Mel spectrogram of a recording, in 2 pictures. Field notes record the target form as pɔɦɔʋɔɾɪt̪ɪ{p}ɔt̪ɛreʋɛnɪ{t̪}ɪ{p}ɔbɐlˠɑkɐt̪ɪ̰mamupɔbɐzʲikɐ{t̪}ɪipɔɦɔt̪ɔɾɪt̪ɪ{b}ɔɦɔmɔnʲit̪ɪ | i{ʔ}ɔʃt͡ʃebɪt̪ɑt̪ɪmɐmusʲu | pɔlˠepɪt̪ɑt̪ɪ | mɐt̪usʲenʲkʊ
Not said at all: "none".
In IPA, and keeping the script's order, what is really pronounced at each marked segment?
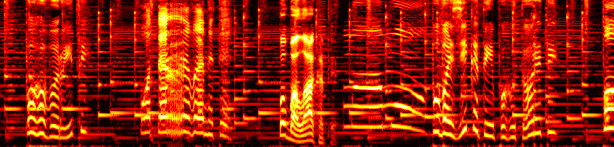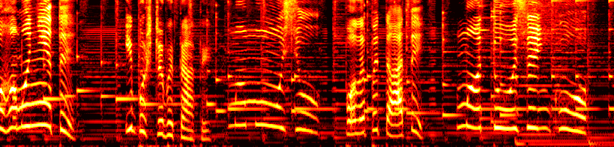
p, t̪, p, t̪, p, p

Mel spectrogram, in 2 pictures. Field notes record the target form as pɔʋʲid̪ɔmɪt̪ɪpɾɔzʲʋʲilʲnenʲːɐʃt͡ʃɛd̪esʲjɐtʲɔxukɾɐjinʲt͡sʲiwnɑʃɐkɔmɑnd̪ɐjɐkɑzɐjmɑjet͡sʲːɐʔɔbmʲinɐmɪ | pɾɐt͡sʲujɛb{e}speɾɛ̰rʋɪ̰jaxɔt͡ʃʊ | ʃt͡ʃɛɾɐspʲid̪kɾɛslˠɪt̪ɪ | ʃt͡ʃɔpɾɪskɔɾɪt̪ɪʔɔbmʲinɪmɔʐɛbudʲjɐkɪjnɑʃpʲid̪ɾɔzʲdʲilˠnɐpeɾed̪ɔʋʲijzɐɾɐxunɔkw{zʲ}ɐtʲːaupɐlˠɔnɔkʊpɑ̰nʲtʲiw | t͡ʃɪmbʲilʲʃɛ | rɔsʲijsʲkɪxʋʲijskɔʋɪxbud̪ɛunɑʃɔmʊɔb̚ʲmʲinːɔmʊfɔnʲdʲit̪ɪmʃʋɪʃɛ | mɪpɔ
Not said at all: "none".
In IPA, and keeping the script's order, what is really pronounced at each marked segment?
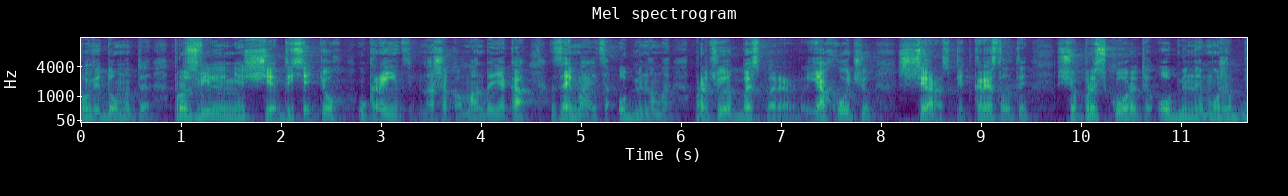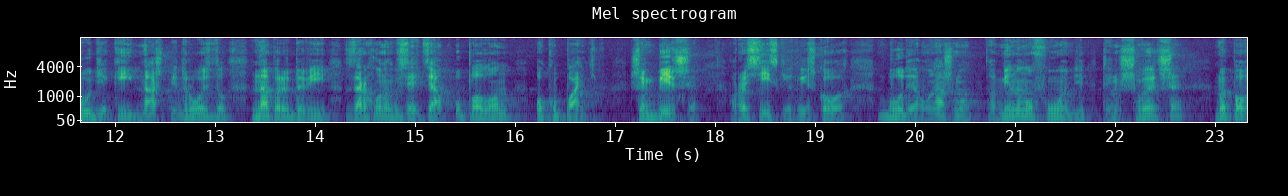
ɛ, zʲ

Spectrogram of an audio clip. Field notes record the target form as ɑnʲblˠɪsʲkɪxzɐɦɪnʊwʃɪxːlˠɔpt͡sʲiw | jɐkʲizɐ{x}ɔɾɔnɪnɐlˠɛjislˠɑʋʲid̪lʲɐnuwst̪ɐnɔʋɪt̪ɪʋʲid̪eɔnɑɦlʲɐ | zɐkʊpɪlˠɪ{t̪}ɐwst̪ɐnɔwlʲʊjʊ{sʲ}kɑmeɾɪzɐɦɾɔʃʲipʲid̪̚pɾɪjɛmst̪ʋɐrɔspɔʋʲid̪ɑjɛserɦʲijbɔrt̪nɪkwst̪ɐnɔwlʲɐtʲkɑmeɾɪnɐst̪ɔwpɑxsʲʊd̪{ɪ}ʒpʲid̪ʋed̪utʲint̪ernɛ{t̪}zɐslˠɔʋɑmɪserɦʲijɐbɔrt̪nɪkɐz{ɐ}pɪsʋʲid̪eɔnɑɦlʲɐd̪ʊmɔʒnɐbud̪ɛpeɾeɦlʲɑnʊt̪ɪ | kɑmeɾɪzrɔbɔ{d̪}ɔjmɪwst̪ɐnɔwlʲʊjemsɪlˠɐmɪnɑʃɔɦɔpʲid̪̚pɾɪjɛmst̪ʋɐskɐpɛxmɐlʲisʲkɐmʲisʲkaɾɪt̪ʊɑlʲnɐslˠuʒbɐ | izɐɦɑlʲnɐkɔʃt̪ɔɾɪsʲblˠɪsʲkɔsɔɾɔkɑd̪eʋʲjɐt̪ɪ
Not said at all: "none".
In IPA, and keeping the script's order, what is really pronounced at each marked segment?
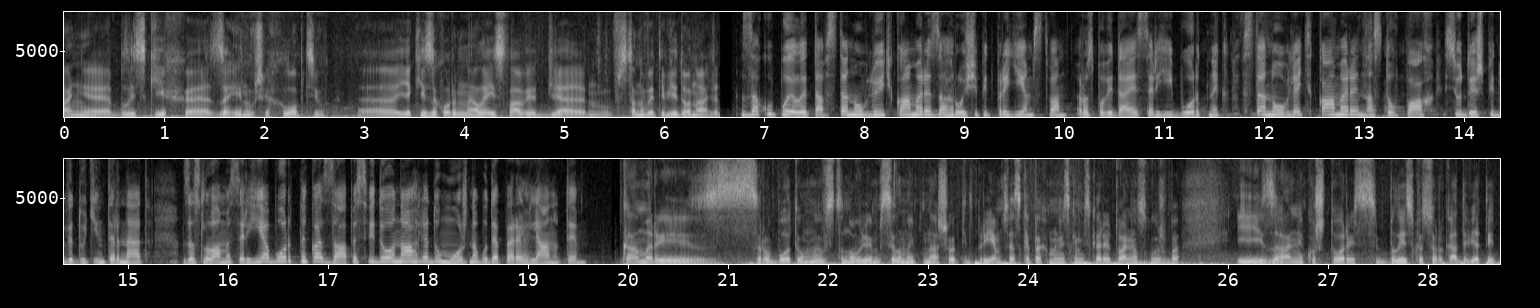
x, t̪, tʲ, ɪ, t̪, ɑ, t̪

